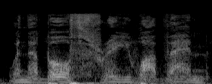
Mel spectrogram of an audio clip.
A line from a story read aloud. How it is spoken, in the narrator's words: Orlando whispered to Matthias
